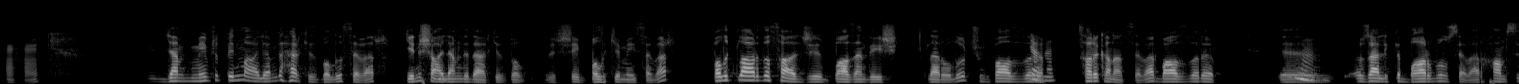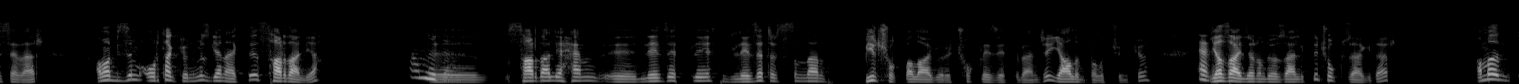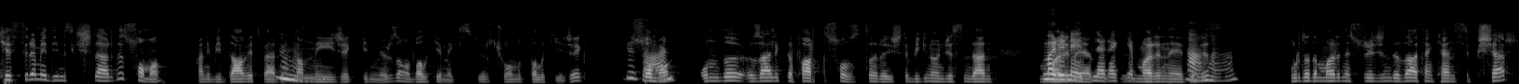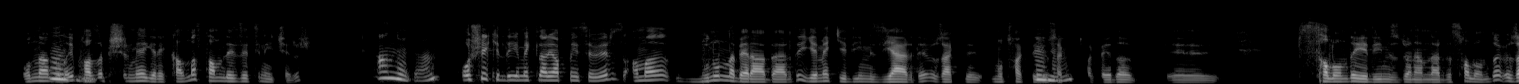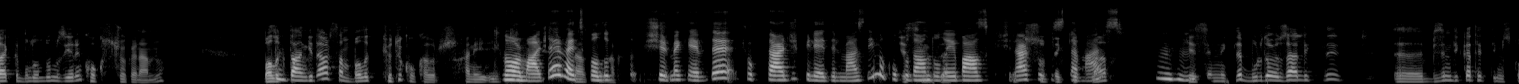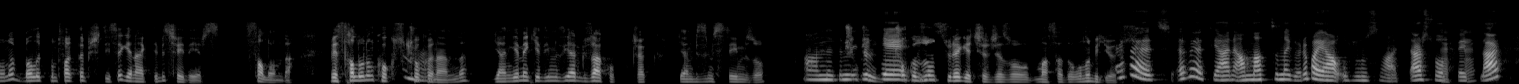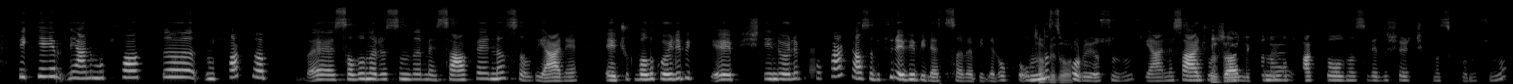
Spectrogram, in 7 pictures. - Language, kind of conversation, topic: Turkish, podcast, Bu tarif kuşaktan kuşağa nasıl aktarıldı, anlatır mısın?
- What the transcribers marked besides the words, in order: tapping; other background noise; unintelligible speech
